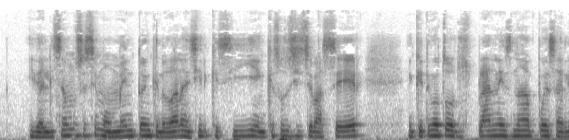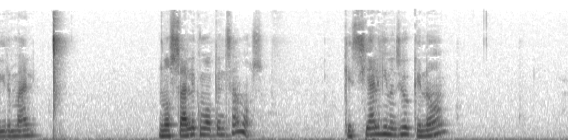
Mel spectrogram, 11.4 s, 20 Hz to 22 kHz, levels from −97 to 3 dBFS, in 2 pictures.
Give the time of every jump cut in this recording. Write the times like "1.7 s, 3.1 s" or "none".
7.3 s, 9.0 s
